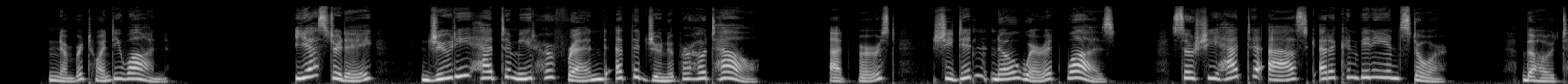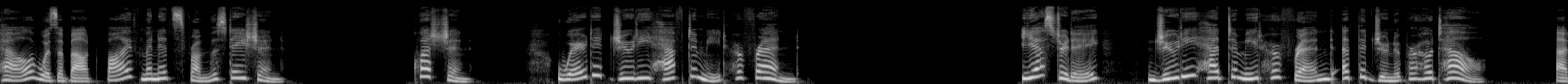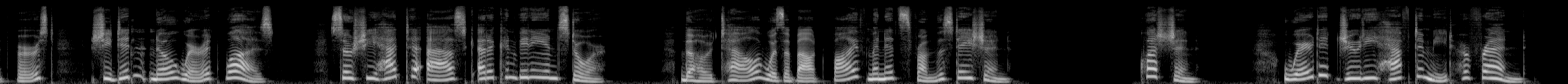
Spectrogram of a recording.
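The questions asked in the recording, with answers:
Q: Question. Where did Judy have to meet her friend?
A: At the Juniper Hotel.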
